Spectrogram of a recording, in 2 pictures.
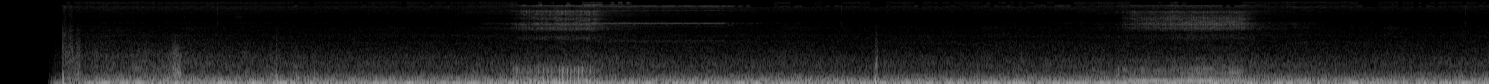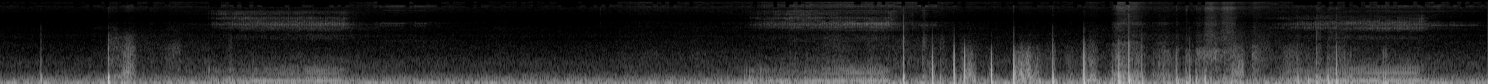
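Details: A sleeping Boston terrier puppy snores loudly in slow, rasping breaths roughly every three seconds.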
